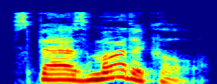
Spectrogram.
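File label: "spasmodical", British English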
